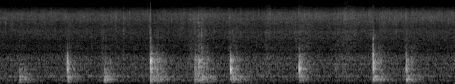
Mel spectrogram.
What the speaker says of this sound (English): So I'm going to probably get a lid and put on this just to make sure I cook that sausage patty.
